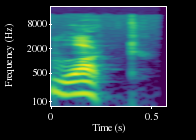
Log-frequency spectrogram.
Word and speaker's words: what: एच जो है यहाँ पे साइलेंट है, चुप है, इसलिए इसको पढ़ेंगे वॉट।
